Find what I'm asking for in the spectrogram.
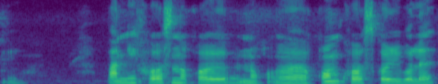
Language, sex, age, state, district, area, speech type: Assamese, female, 30-45, Assam, Dhemaji, urban, spontaneous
